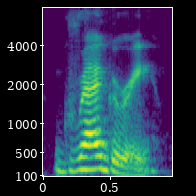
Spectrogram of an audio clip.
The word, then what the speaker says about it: Gregory: Three syllables. And the second syllable has to reduce to schwa. For this name, I often hear something like Gregory, but we don't say that O or sound, we say G.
